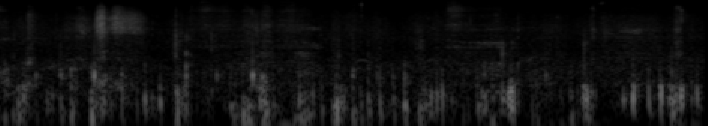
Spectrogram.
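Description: Steady footsteps of a person out for a walk crunch through snow on a sidewalk completely buried in snow, each step a gritty squeak in an even walking rhythm, with no talking over them.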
